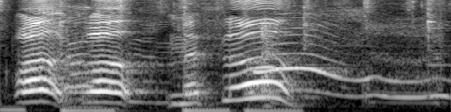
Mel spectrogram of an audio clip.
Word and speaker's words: rødgrød med fløde: Rødgrød med fløde. R-Ø-D-G-R-Ø-D space M-E-D space F-L-Ø-D. Just to spell it for you. Yeah, and you say it rødgrød med fløde and not red mad fløde.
